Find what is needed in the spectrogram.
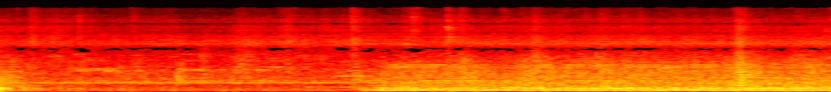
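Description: A steady low machine hum that cuts out suddenly at the start, leaving quieter room sound, and comes back abruptly a little under three seconds in.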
